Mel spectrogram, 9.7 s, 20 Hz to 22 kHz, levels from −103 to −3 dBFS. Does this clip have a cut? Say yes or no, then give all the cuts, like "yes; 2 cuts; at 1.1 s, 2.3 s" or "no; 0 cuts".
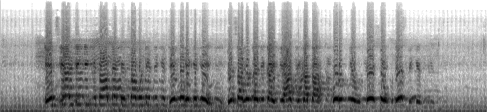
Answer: no; 0 cuts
